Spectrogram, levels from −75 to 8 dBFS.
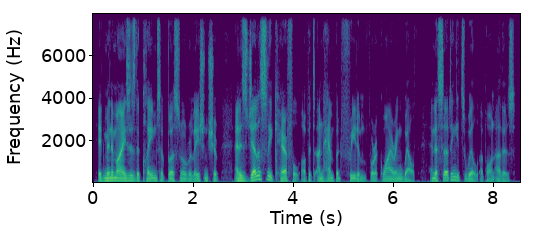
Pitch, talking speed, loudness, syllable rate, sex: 100 Hz, 170 wpm, -19 LUFS, 6.0 syllables/s, male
